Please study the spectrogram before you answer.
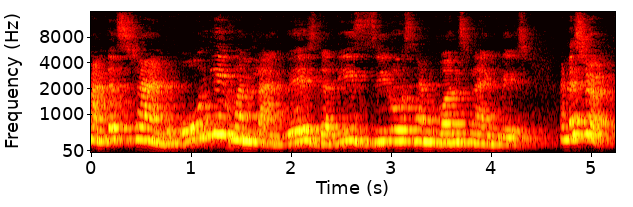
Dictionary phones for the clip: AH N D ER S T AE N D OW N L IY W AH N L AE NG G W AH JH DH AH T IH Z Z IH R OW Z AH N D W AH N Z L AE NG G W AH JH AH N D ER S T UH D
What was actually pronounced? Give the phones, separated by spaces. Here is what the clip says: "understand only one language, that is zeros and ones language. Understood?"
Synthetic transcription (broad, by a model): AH N D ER S T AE N D OW N L IY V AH N L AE NG G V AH JH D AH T IH Z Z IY R OW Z AH N D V AH N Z L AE NG G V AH JH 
